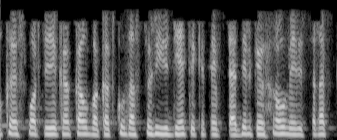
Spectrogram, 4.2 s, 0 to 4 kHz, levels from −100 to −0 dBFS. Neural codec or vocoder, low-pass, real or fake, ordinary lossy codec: none; 3.6 kHz; real; MP3, 32 kbps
